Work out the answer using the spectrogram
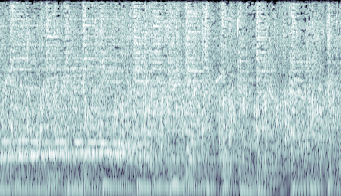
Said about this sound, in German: Und er kommt nicht durch, deswegen müsst ihr viel lauter applaudieren.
